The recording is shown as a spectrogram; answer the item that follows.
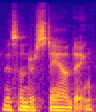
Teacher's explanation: in misunderstanding the misunder and the ing are very short and the Stan or stand is stretched misunderstanding these three are almost the same duration as the Stan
